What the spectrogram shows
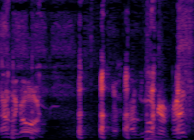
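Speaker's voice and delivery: breathy, whispered put-on football-coach voice. Greeting the hosts and moderator at the show's start: Coach O voice. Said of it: "Is that Coach O?".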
